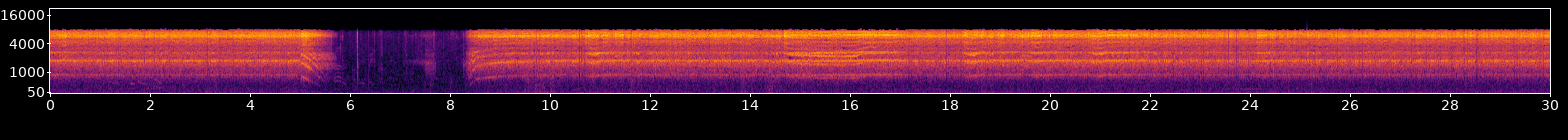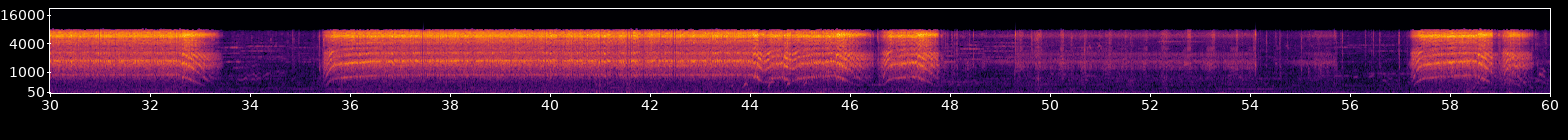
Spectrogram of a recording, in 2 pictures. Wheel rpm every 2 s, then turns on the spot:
230, 230, 150, 0, 140, 230, 230, 220, 230, 230, 230, 230, 230, 230, 230, 230, 100, 20, 220, 230, 240, 230, 160, 90, 20, 20, 20, 10, 60, 90.
48-54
